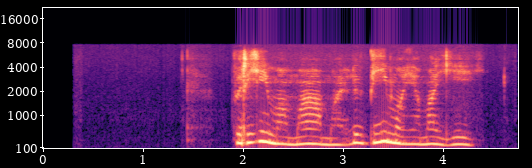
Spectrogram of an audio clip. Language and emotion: Russian, positive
